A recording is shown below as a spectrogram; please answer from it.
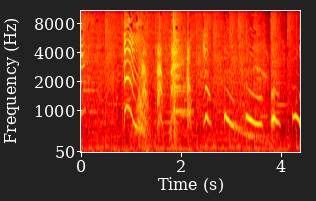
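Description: A cartoon animal voice giving short high yelps, each falling in pitch, with a quick run of them in the second half, over upbeat background music.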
